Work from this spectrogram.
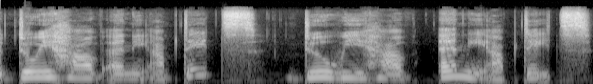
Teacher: So the final S in updates it should be clearly audible if there is more than one update.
